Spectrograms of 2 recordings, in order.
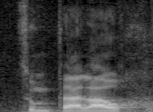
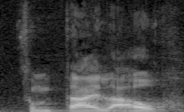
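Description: The two takes are said the same way.

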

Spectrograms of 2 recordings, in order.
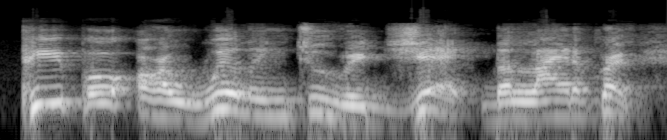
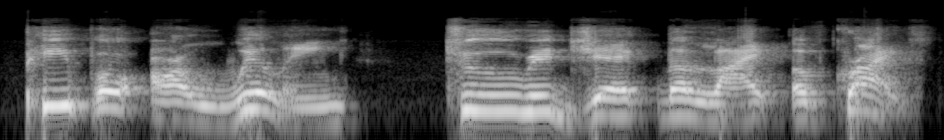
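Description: First: Said in the usual way. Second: Slow, with willing leaned on and stretched; stress on willing. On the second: Shown as a demonstration. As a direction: let "willing" land hard and slow. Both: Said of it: "I wanna place emphasis on the word willing".

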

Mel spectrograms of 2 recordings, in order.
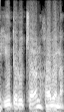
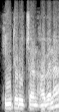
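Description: No difference in how they are said.

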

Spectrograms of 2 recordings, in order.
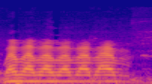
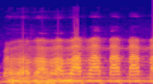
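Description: First: Low put-on motorbike revving, held back; mock scrambler engine, far off. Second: Louder revving engine impression, right outside; loud mock scrambler engine. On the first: Scallies riding scramblers down the street, imitated engine noise. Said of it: "just like". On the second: Heard in the dream outside his bedroom, loud engine imitation. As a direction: rev it up loud like bikes at the window. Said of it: "I just heard".

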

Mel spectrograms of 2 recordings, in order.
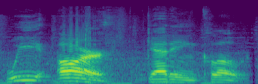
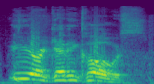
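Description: First: Very slow, stretched repeat; slow, deliberate suspense; drawn-out suspense. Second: High, loud, stretched words; high and loud, slightly drawn out; excited announcement. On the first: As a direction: draw out every word at usual pitch. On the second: Building suspense in game play. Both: Real, not acted.

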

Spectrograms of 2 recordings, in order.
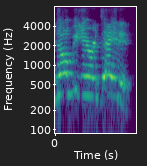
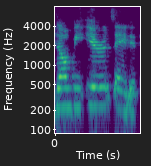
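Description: First: Higher, louder, playful pleading; a hint of a whiny pleading Abraham; mock pleading Abraham. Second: Said in the usual way. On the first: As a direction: beg God not to be irritated, hamming it up. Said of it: "He said". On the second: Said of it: "he actually said".

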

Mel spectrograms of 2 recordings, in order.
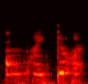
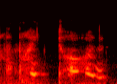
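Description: First: Much higher shrieked oh my god; pretend fangirl shriek. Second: Much higher squealed oh my god; pretend fangirl squeal. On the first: Girl acting out the celebrity call for viewers, high shriek. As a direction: shriek like you just got the call. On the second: Girl acting out getting the celebrity call, high squeal. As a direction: squeal like the call just came. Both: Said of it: "I just did that on camera".

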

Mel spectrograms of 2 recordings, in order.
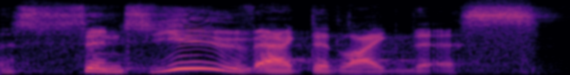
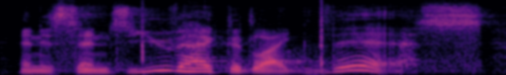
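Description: First: Slow, deliberate quote; Samson's words read slow and heavy. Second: Slow, softer repeat; lingering reread of Samson's words. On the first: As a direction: stretch out since you've acted like this. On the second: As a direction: say since you've acted like this slowly again, quieter. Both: Acted. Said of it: "And Samson said to them".

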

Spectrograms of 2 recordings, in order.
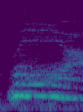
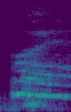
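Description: First: Big lion roar for the class. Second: Louder, higher lion roar. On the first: Teacher roaring to show the kids. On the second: Teacher leading the class in a roar. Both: Shown as a demonstration. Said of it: "Everybody go, roar!".

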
